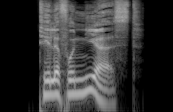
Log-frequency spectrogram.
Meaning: second-person singular present of telefonieren
- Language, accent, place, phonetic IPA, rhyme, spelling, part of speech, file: German, Germany, Berlin, [teləfoˈniːɐ̯st], -iːɐ̯st, telefonierst, verb, De-telefonierst.ogg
